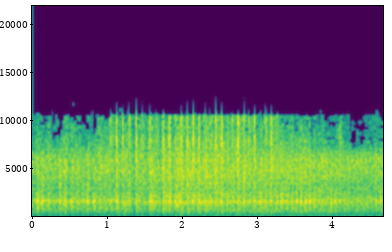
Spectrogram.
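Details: 1999 Grand Prix SC 3.8 V6 at idle: lumpy, uneven beat with irregular skips in the exhaust pulse. Engine misfire caused by a bad ignition coil (#1-4).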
